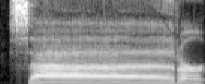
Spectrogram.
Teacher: Another flap T, sadder, sadder. Don't put a real full vowel in here. It's just schwa R. And R takes over schwa. Sadder. So it's from that flap right into the R sound.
